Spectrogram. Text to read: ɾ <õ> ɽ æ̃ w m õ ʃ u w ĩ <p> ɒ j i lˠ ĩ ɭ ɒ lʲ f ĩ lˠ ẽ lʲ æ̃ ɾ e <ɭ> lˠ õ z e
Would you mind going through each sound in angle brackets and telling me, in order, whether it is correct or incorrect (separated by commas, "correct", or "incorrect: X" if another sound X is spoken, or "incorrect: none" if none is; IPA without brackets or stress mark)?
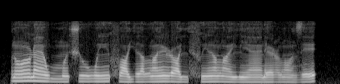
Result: correct, incorrect: f, correct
